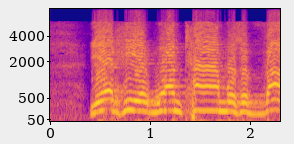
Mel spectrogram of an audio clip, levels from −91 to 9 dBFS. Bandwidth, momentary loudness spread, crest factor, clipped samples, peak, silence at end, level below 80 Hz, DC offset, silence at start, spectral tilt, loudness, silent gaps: 8 kHz; 2 LU; 4 dB; 9%; 0 dBFS; 0 s; -28 dBFS; under 0.1%; 0.15 s; -5.5 dB/octave; -5 LUFS; none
